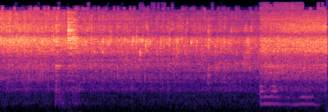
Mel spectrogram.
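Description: Chopped vegetables and ginger frying in a pan for vegetable suji, a loud continuous sizzle with occasional scraping stirs close by and no talking.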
